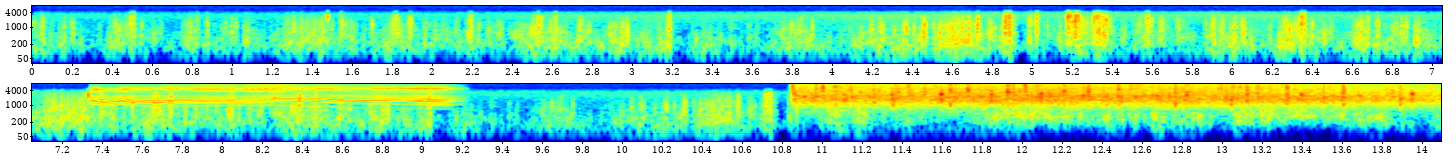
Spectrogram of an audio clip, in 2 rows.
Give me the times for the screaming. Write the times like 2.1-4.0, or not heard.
7.3-9.2.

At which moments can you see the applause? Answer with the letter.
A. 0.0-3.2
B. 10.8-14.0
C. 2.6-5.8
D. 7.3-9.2
B.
